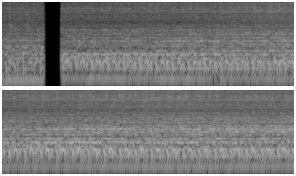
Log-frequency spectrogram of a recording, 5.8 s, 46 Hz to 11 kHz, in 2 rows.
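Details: Ford F-100 after replacing the starter with a faulty Bendix that caused a strange sound and no start: engine catches right away, starter engages cleanly, and it settles into a steady, even low idle; normal idle.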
